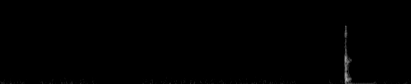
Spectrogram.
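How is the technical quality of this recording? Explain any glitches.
The speech is cut twice by a digital wireless dropout, from 0.98 to 1.42 s (about 0.44 s) and from 3.02 to 3.28 s (about 0.27 s). Each time the receiver lost too much of the digital link's data and muted itself with a very fast fade, leaving a clean hole of near silence. Unlike an analogue radio dropout, there is no hiss, crackle or noise burst before or after either gap.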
